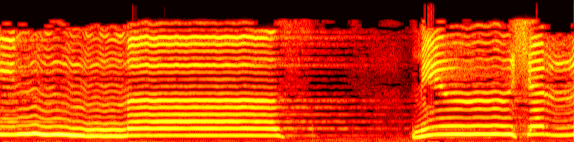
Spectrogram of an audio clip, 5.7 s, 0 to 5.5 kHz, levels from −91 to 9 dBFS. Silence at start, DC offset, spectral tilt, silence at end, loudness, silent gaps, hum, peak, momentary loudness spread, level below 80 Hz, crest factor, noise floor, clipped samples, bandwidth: 0 s; under 0.1%; -5 dB/octave; 0 s; -8 LUFS; none; none; 0 dBFS; 5 LU; -48 dBFS; 10 dB; -41 dBFS; under 0.1%; 5 kHz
